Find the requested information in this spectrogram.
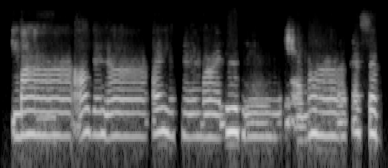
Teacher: মা লুহু মিমে টান হয় না আপু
